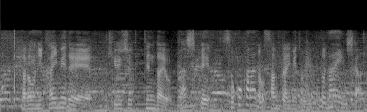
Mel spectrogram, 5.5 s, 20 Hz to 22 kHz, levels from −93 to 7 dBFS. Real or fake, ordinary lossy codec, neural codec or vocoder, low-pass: fake; none; codec, 44.1 kHz, 7.8 kbps, Pupu-Codec; 7.2 kHz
